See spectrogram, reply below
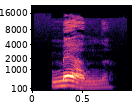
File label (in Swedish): "men", Swedish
